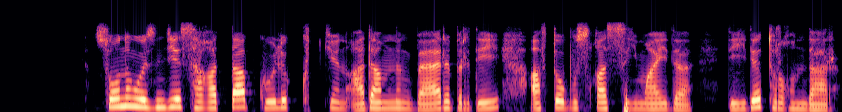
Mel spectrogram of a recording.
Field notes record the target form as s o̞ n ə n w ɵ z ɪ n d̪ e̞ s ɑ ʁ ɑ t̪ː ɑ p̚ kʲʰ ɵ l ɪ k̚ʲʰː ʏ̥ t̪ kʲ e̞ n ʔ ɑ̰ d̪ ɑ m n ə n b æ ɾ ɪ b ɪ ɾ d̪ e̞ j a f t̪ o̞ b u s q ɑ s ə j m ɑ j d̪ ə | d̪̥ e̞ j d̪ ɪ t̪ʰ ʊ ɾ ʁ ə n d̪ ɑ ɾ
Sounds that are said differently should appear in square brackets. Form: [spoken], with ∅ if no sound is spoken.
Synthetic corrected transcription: s o̞ n ə [ɴ] w ɵ z ɪ n d̪ e̞ s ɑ ʁ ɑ t̪ː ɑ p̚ kʲʰ ɵ l ɪ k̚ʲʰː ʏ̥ t̪ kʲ e̞ n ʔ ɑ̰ d̪ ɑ m n ə [ɴ] b æ ɾ ɪ b ɪ ɾ d̪ e̞ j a f t̪ o̞ b u s q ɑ s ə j m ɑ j d̪ ə | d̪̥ e̞ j d̪ ɪ t̪ʰ ʊ ɾ ʁ ə n d̪ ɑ ɾ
